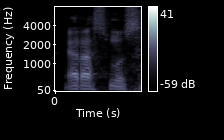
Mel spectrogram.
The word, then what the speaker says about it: 에라스무스: 이유는 뒤에서 설명 드리겠지만 고전 라틴어 바른 그대로 읽어서 에라스무스 라고 저희는 고집하고 있습니다 국립국어원이 표기를 바꿨으면 좋겠는데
